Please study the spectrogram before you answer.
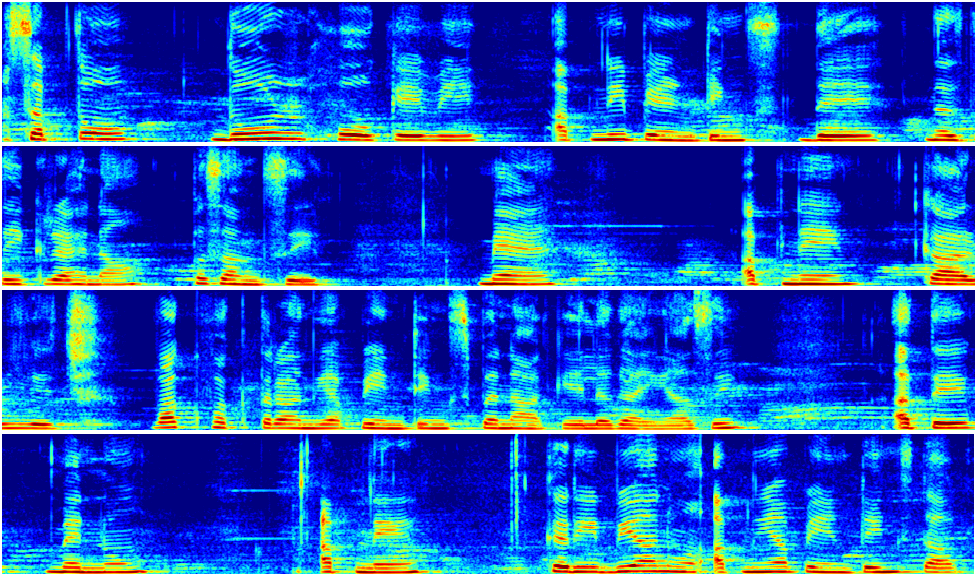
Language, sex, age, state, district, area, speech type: Punjabi, female, 30-45, Punjab, Jalandhar, urban, spontaneous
